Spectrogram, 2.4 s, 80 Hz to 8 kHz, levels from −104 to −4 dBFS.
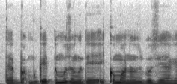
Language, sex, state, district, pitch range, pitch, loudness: Chakma, male, Tripura, Dhalai, 110-115 Hz, 110 Hz, -18 LUFS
